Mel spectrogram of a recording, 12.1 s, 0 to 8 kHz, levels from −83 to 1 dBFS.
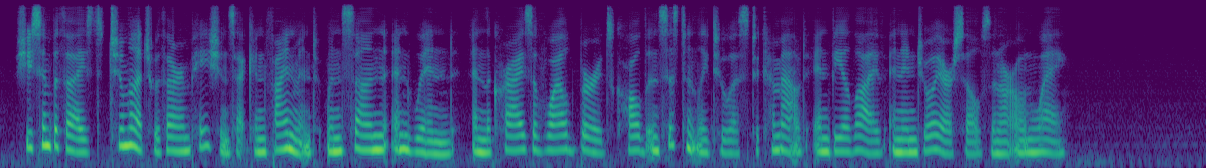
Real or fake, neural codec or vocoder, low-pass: fake; codec, 16 kHz, 0.7 kbps, FocalCodec; 7.2 kHz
